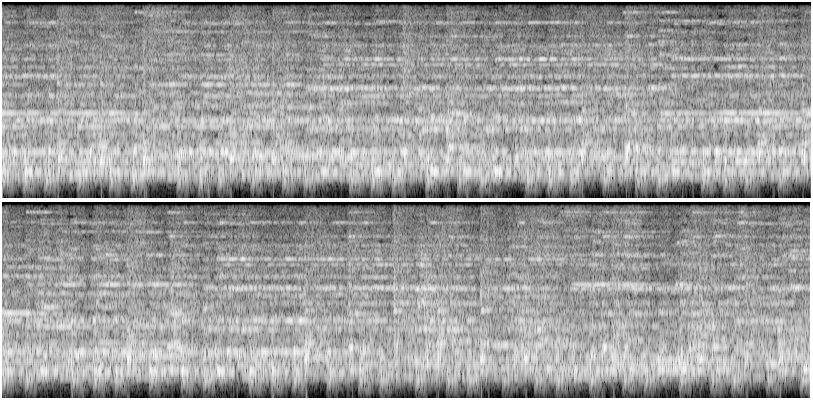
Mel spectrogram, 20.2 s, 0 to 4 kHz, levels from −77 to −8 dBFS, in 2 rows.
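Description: No technical faults are audible.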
